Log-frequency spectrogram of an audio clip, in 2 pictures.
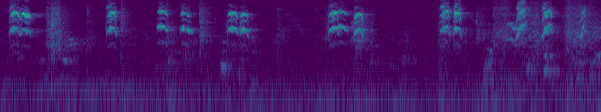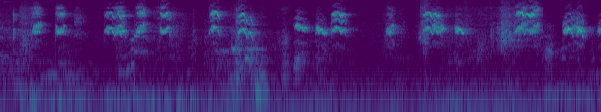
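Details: Red-whiskered bulbul chick, trapping-lure recording: scratchy, squeaky chirps in fast clusters broken by brief silences, the pace picking up toward the end.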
